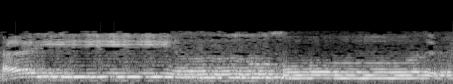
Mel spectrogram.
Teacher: حرف عين ينطق على ثلاثة أحرف أوسطها حرف لين، ويمد بمقدار أربع أو ست حركات من طريق الشاطبية، ويلحق بمد اللين، وذلك في إذا اتفقنا على أن سنقص لكم إلى سهولة على الحروف التي تمد ست حركات.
